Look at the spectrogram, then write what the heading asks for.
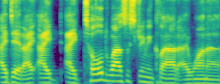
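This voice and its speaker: Against a quiet background, a man at medium pitch speaks in an animated tone with lively intonation, the sound dry and close with no echo. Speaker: product demo presenter. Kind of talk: product demo webinar. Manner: fast.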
